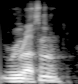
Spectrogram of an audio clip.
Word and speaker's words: Ruston: How do you say it? Ruston? – Ruston. Ruston. Ruston. Ruston. Don't make it too complicated.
